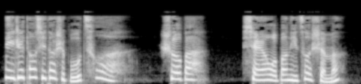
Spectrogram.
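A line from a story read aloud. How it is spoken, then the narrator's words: Soft, elegant young lady. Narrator (Chinese): 阮明心优雅得体的一笑，轻轻的开口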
